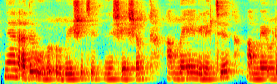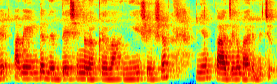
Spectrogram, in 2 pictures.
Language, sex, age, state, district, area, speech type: Malayalam, female, 18-30, Kerala, Wayanad, rural, spontaneous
